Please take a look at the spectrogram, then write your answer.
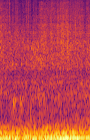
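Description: Inside a moving car, a steady low engine and road rumble fills the cabin, close and continuous, with no voices.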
